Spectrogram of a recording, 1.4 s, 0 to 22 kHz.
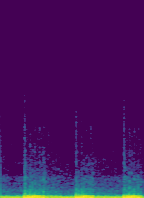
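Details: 16V engine at idle: a low idle that swells and dips roughly twice a second instead of holding steady, an unstable surging idle.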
